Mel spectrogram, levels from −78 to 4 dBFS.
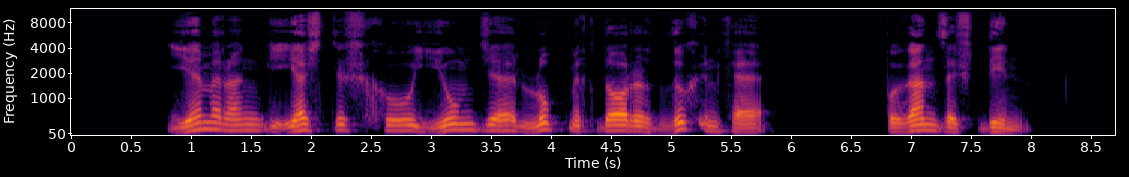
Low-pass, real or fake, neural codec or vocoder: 10.8 kHz; real; none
